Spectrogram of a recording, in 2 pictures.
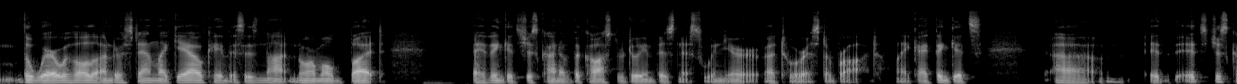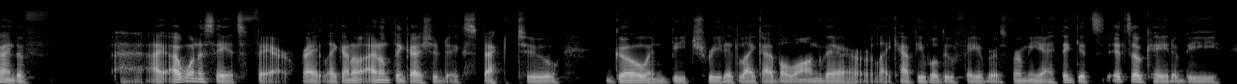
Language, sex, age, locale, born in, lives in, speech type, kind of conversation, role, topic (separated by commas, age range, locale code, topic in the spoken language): English, male, 25-29, en-US, United States, United States, conversation, unstructured, none, When was the last time you experienced unexpected kindness from a stranger while traveling?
